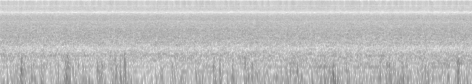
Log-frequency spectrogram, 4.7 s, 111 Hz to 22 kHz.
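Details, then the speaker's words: Early-2000s Holmes HABF-25 box fan after paint restoration, medium then high: steady low roar with irregular light rattle ticking; owner says motor rattling from vibration, not bearings; motor rattle. "Yeah, that noise in the back, that's the motor rattling. I don't know why that's rattling. It's not the bearings or anything, it's just the vibration."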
